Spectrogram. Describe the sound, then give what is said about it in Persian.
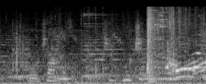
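Car window glass shatters in a sharp, bright crash just past the midpoint, with people talking before and after it. “داداش ببین الان سه تا شیشه ماشه تو سرت خورد کردن”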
